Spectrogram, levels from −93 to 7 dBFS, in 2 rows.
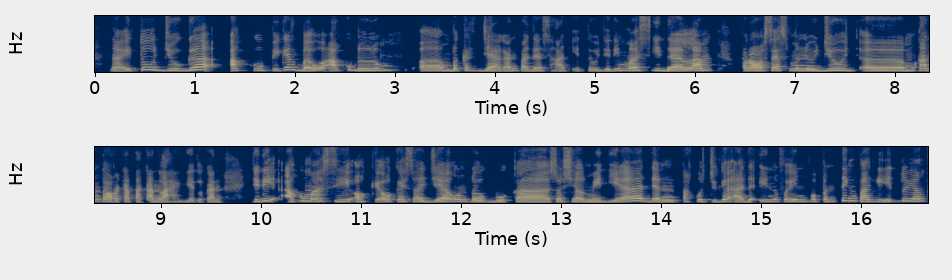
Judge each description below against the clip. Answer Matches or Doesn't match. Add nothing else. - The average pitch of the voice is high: Matches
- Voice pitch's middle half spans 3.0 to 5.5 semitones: Matches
